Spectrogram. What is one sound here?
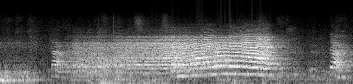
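A young girl sings.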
